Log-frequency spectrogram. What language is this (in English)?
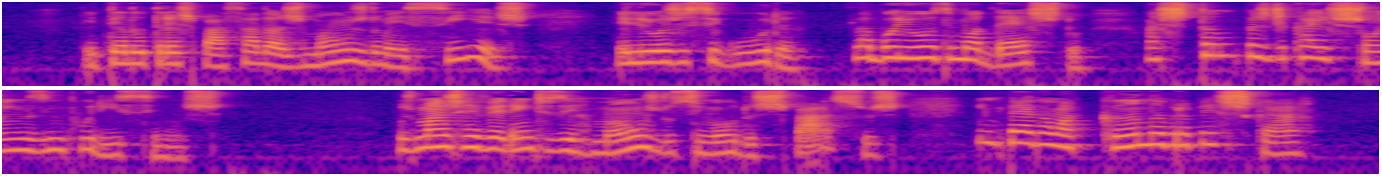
Portuguese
